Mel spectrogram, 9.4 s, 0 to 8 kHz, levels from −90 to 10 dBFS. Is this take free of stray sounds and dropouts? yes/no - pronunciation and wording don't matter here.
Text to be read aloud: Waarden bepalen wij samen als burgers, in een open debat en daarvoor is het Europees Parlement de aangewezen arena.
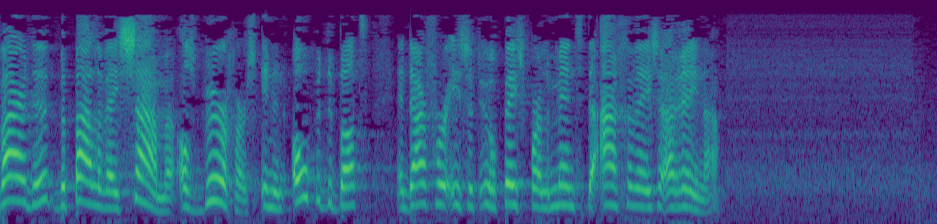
yes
